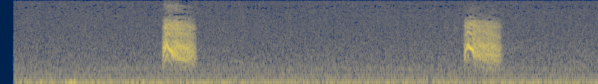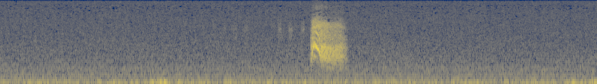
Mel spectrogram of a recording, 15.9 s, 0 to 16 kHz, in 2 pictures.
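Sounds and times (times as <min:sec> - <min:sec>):
faint background noise: 0:00.2 - 0:15.9
bird harsh rasping calls: 0:02.2 - 0:02.7, 0:06.2 - 0:06.8, 0:11.7 - 0:12.7.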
